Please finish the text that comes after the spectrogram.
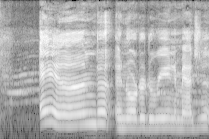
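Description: A pet cat meows loudly and repeatedly in long drawn-out calls close by in a home kitchen, while a person talks over it during crockpot chicken recipe prep.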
